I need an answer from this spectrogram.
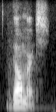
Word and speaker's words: Gohmert: Green, Louis Gohmert, Lance, it's Gohmert or Gohmert? I don't want to mispronounce it. Gohmert.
